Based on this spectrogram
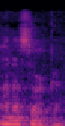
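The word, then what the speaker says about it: anasarca: examiner, did she have a condition known as Anasarka? If I'm not mispronouncing it. No, you're pronouncing correctly. She did have a condition called Anasarka.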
